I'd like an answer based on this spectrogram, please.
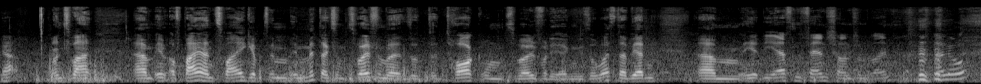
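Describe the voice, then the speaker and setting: With long, frequent pauses, a man speaks at a moderate pace and a fairly high pitch, with ordinary pitch variation and noticeable background noise behind him. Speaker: football fan podcaster. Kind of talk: casual chat. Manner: animated ranting. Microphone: mono recording, technical problems.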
